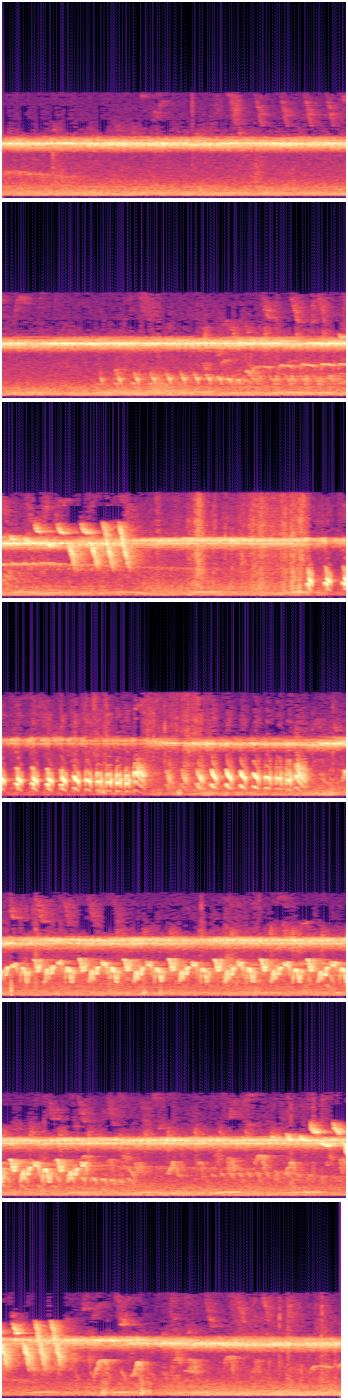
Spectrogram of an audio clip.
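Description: Barred antshrike singing rapid series of nasal notes, loudest about twelve and fifteen seconds in, with other birds calling. A steady high insect buzz runs underneath.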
